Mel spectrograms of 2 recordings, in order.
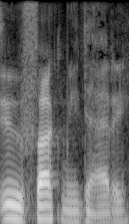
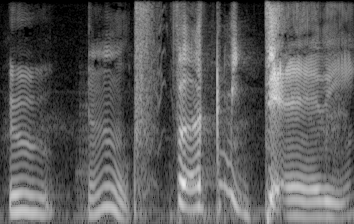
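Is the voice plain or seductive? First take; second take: plain; seductive. First: The voice is plain and everyday. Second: The voice is put-on, breathy and seductive. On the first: "say it in your regular voice" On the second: "That was gross. Say it again"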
